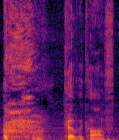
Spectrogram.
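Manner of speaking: covid cough spoken slowly through a cough. Pretend. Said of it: "it's not a covid cough".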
